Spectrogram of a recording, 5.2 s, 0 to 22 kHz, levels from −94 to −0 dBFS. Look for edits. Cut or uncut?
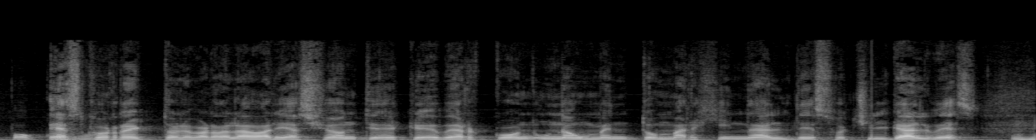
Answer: uncut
